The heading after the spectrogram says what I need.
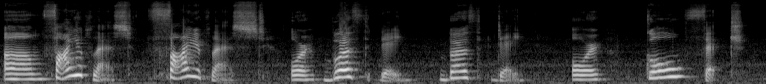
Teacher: we can have like first syllable stress as well for the compound word that we written it as one word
